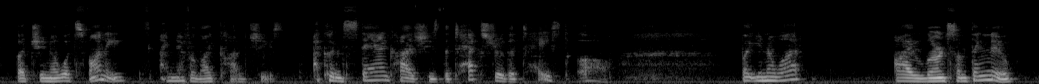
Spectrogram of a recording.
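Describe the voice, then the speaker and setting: A woman speaks at a moderate pace with long, frequent pauses, her very deep, low pitch lifted by lively intonation. Her tone is dark and mellow and somewhat breathy. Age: 60s. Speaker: home cook and weight-loss vlogger. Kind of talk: casual talk to camera, cooking demo. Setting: home kitchen. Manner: friendly, conversational, unrehearsed.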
